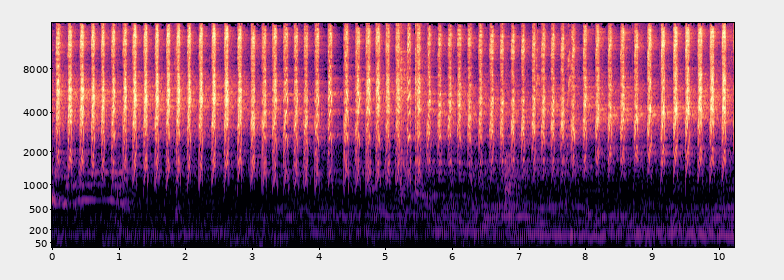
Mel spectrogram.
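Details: Little spiderhunter in energetic song: a dense, machine-gun series of sharp, high chips, around five per second, running nonstop for ten seconds with little variation.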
